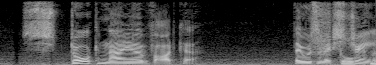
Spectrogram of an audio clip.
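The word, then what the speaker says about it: Stolichnaya: let me pronounce this right. Stolknaya vodka. There was an exchange. Stolknaya.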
